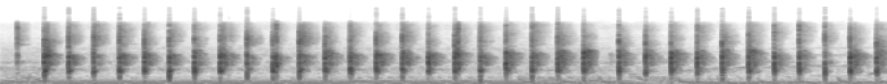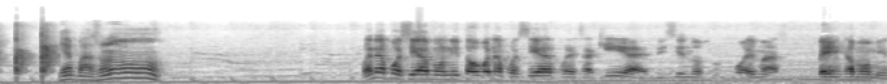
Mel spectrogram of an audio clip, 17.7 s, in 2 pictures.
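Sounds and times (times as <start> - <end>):
hands clapping: 0.0 - 9.5
speech: 9.5 - 10.6, 12.5 - 17.7.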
